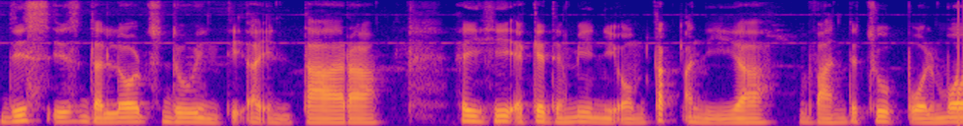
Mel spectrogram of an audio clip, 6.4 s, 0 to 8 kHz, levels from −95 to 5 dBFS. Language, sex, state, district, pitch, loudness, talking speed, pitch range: Mizo, male, Mizoram, Aizawl, 100 Hz, -22 LUFS, 225 wpm, 95-115 Hz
